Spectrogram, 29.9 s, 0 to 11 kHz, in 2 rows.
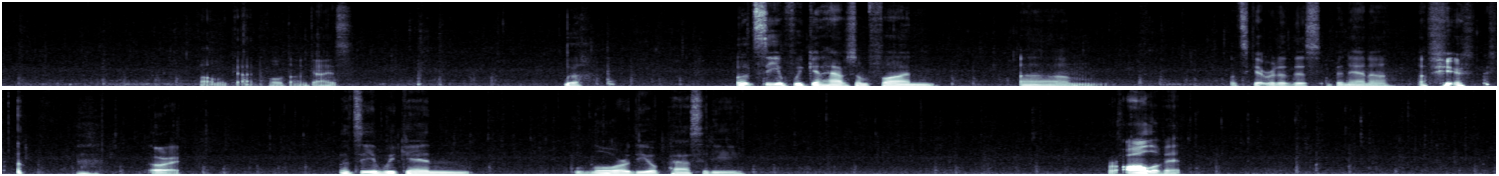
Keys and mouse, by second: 12.6 click, 13.1 click, 14.0 click, 15.0 click, 19.7 click, 21.0 click, 22.0-24.1 drag.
